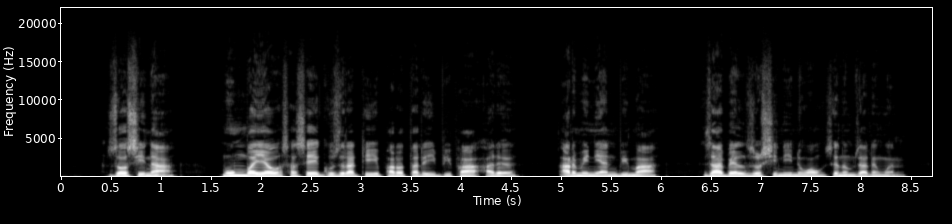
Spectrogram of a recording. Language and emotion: Bodo, neutral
